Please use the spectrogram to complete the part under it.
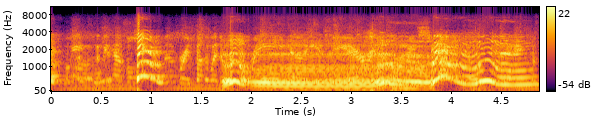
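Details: Male whippet demanding something he wants right now gives long, drawn-out whining howls that waver and rise and fall in pitch. A few sharp yelps break in between.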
